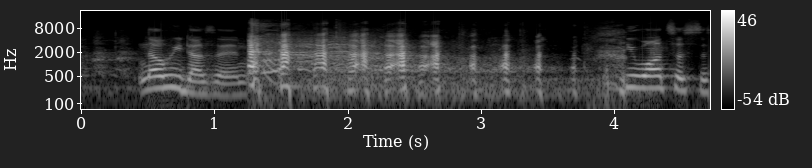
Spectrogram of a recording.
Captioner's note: laughter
